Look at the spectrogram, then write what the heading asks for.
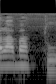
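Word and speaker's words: Labatut: chamava na época e chamava labatu e chamava labatu não era labat não é porque a pronúncia lá francesa é la bati mas ele dizia Olha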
